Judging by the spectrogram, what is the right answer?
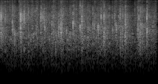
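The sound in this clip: A church audience applauds to welcome guests, with steady, moderately quiet clapping that continues evenly throughout without any speech.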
